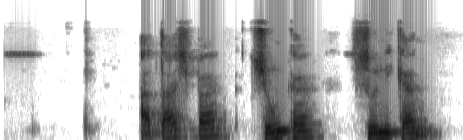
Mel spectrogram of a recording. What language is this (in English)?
Santiago del Estero Quichua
